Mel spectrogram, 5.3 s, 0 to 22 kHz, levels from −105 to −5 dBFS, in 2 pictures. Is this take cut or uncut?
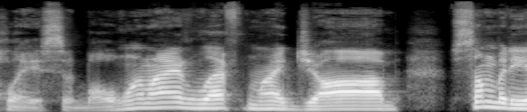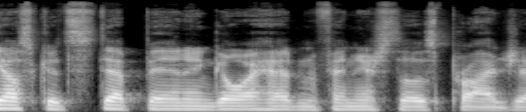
uncut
